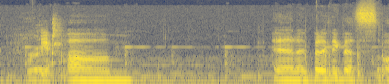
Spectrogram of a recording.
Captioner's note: pat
